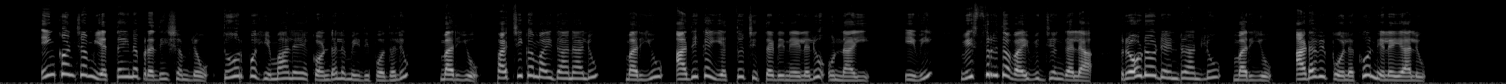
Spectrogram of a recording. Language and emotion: Telugu, neutral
